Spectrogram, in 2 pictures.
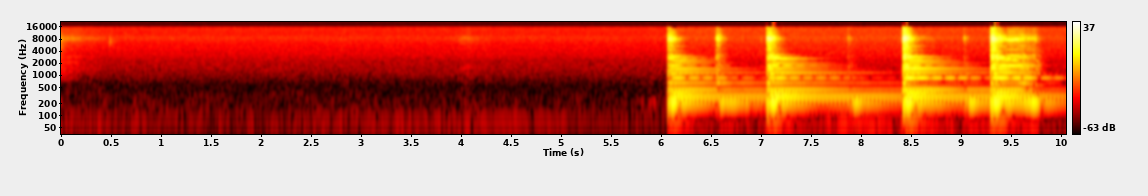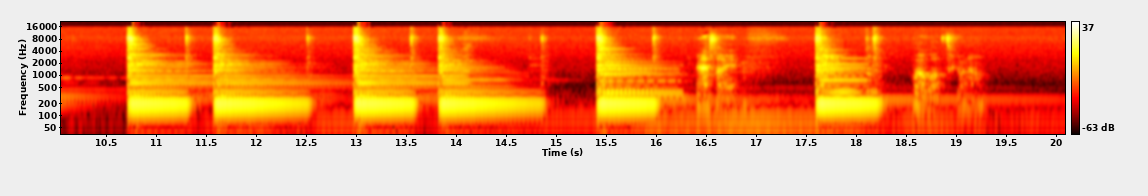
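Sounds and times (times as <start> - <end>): acoustic guitar played slowly: 5.9 - 20.0.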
